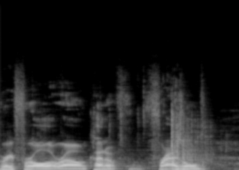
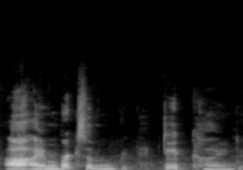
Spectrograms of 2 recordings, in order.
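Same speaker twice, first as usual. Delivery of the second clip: a hint of the old rabbit; 5 semitones higher, slower than usual.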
